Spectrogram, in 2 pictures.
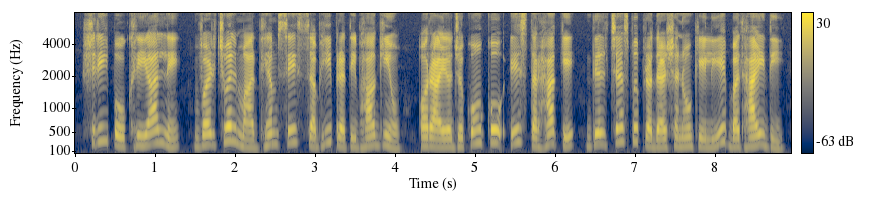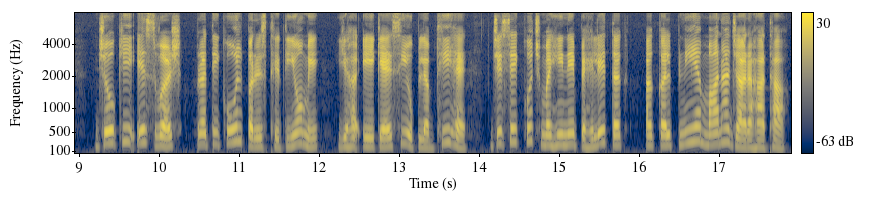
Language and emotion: Hindi, neutral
